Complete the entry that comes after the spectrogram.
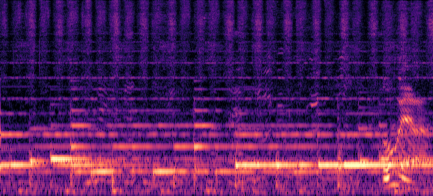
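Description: A Sinduri stone on Govardhan hill rubbed by hand, a repeated scraping friction in short strokes, close and fairly steady, with a faint tonal hum running underneath.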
